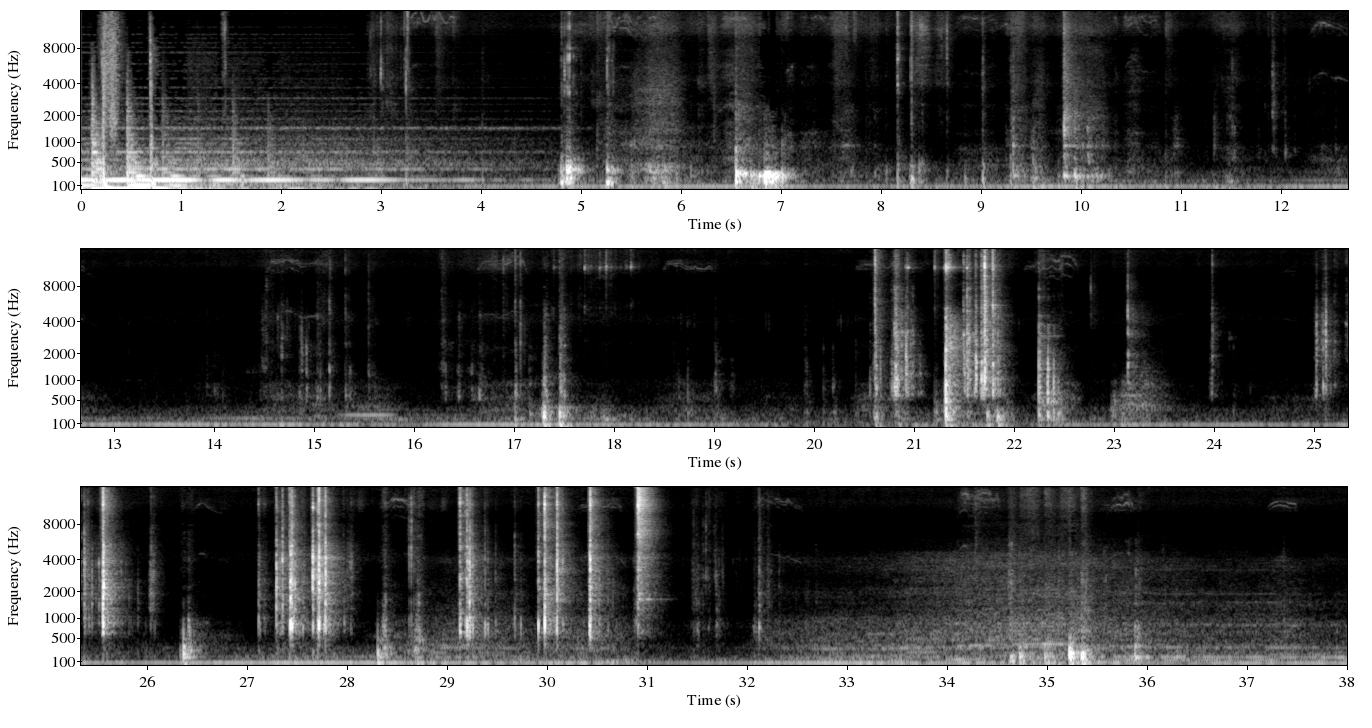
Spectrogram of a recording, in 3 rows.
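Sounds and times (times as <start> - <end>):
low steady hum: 0.0 - 21.0
plastic toy parts clicking: 25.0 - 26.2, 27.1 - 28.2, 29.1 - 32.3.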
